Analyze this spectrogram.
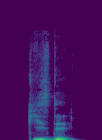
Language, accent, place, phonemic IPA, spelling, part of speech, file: French, France, Lyon, /kiz.de/, kisdé, noun, LL-Q150 (fra)-kisdé.wav
- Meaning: (plainclothes) cop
